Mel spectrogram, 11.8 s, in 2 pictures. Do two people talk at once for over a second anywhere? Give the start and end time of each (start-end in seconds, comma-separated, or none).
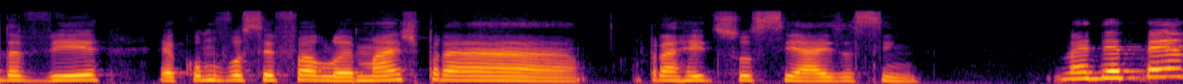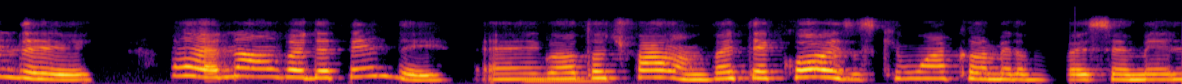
none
